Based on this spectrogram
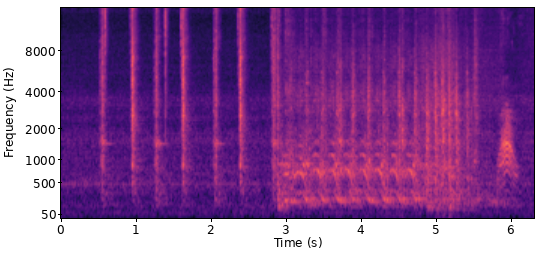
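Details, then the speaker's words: Ford 655A backhoe, abandoned after owner died, first start attempt: few slow clicks then diesel lights right off and runs with even steady clatter; healthy cold start. "it's going to light right off huh man I have never gotten this lucky with Willet Stars"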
